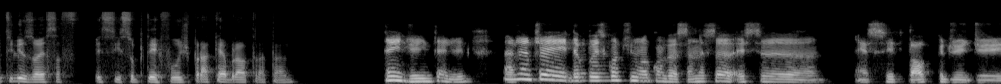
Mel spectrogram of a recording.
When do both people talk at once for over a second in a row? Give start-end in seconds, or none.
none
